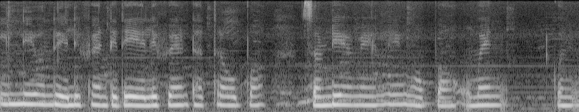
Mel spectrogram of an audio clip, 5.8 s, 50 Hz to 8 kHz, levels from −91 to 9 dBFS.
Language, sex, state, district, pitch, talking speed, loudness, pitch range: Kannada, female, Karnataka, Raichur, 235 Hz, 125 wpm, -14 LUFS, 230-250 Hz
